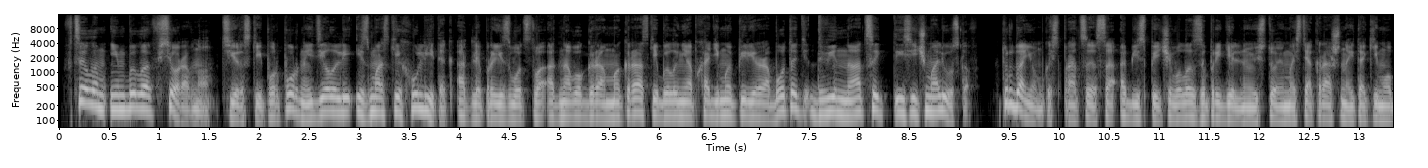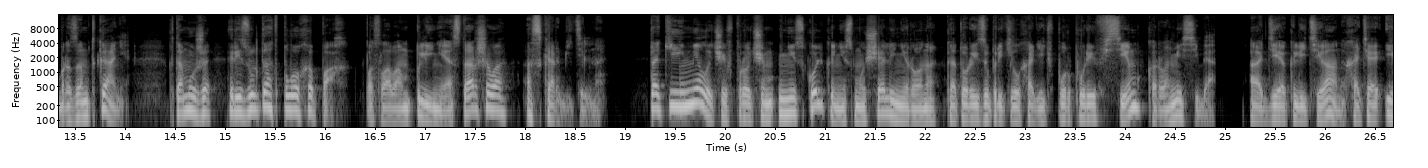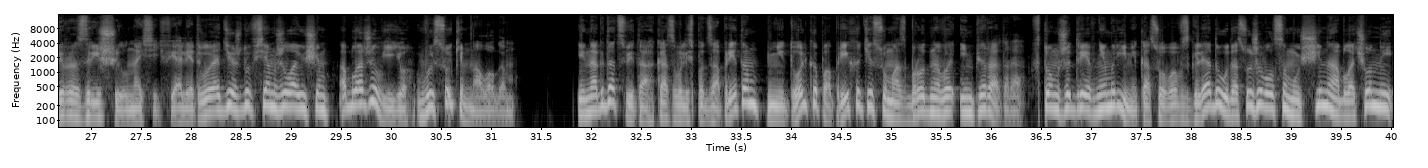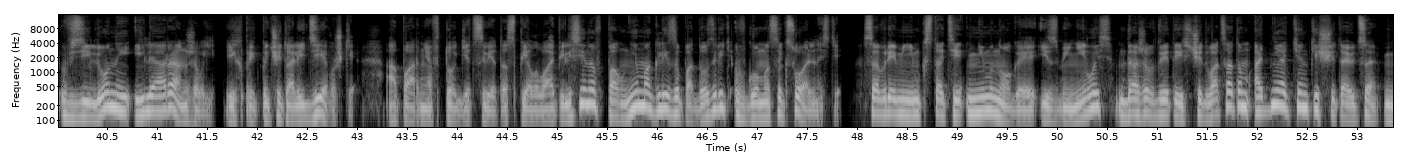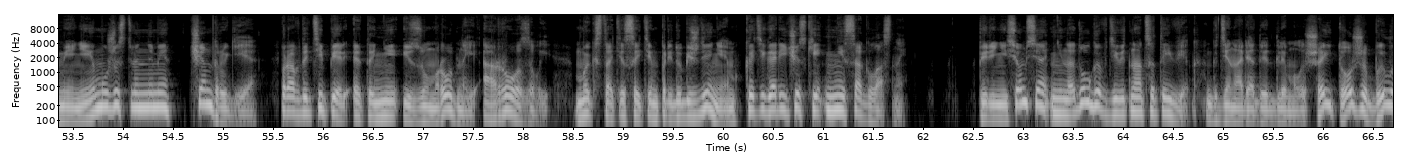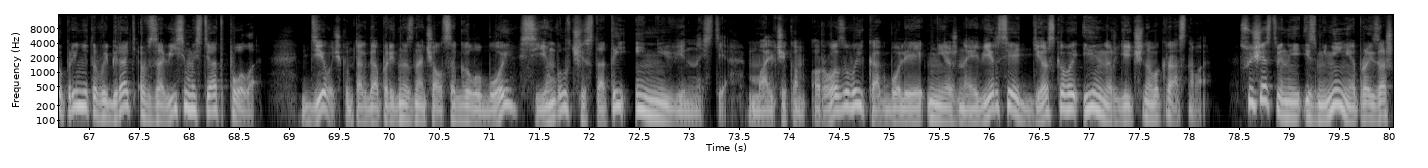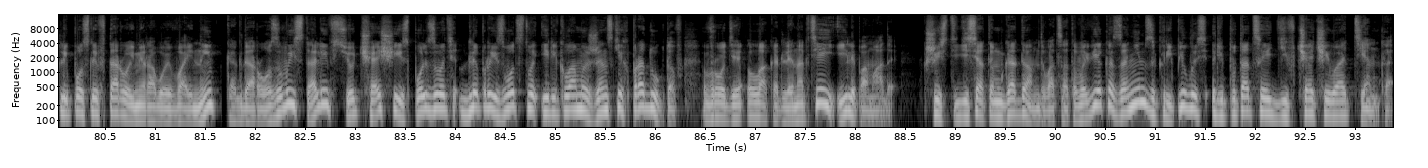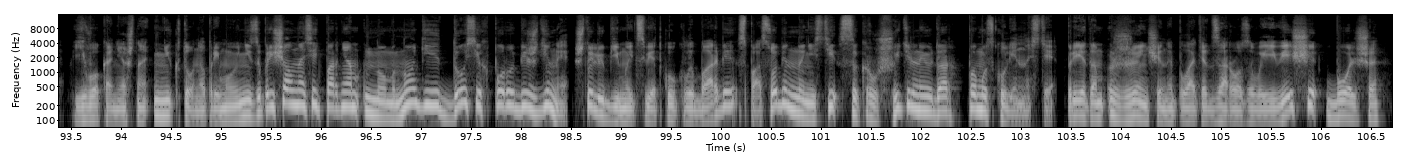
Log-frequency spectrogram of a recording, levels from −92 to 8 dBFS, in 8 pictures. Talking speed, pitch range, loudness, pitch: 140 wpm, 105-170 Hz, -28 LUFS, 130 Hz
